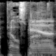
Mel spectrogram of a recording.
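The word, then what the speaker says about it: Pelsmaekers: Well, he was irked about this not when I pronounced his name Pelsmachers. Yes. I didn't get that. – You got to get the S in there. Yeah, Pelsmachers.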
